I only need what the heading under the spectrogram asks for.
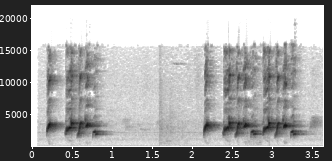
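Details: Caged red-whiskered bulbul singing in the long double-phrase style, 'beoe yao': two bursts of rich, bubbly warbled notes, each about a second long, separated by a pause of roughly one second.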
